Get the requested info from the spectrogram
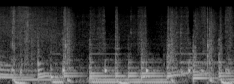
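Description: Background music: sustained notes over a low bass line, changing every half second or so.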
